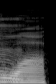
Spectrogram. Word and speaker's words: WAP: It has okay. to rhyme with mop, right? So it is WAP.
